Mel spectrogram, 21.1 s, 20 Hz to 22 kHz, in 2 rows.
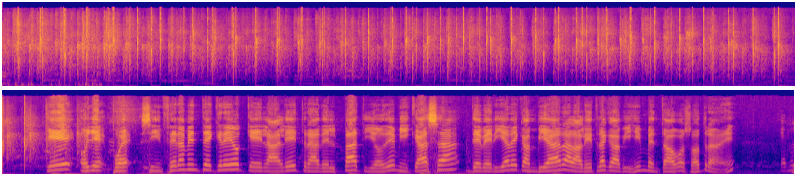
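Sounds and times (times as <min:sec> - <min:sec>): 
children applauding at a school event: 0:00.0 - 0:12.0
speech: 0:11.2 - 0:20.4, 0:21.0 - 0:21.1.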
